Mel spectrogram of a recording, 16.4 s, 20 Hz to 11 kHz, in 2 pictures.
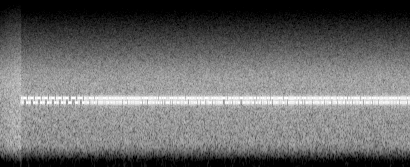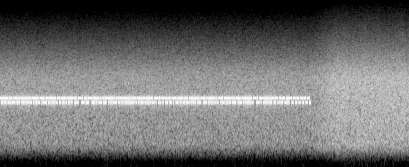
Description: NAVTEX (SITOR-B), 100 baud, 170 Hz shift, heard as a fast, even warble, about 1500 Hz centre, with radio static. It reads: 4634 0927 5810 5532 9395 4127 3459 5508 2412 6840 9539 2250 0504 7122 1639 7009 4224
